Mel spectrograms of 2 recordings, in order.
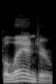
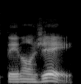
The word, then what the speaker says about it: Belanger: And when you introduced me, you said, my name is Belanger, which is how I pronounce it here in the United States. However, it's a French name. And when in France or Canada, I pronounce it like the locals, which is Belanger.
